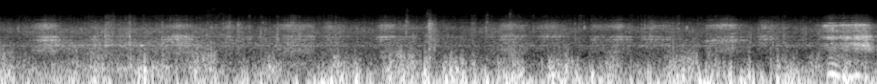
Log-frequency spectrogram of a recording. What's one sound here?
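Wind rushes steadily past a bicycle rider outdoors.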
